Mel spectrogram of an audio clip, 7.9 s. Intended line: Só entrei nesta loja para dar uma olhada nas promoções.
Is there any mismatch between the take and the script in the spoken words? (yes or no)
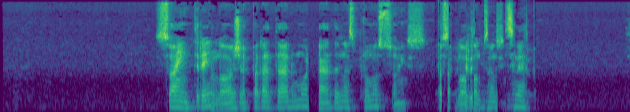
yes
